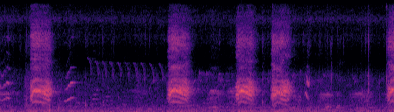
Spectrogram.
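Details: Loud harsh caws from crows fighting for food, arriving in separated bursts of two or three rasping notes with quieter gaps between, against constant background hiss.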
